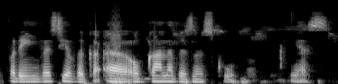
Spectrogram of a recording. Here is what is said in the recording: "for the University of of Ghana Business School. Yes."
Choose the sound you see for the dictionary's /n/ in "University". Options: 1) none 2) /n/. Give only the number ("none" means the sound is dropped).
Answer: 2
